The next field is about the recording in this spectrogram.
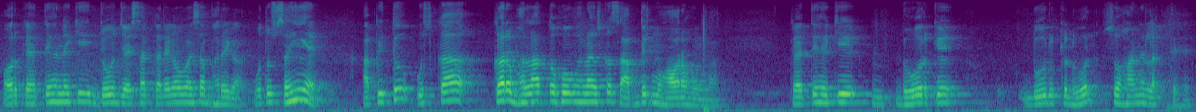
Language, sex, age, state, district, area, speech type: Hindi, male, 18-30, Madhya Pradesh, Betul, urban, spontaneous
